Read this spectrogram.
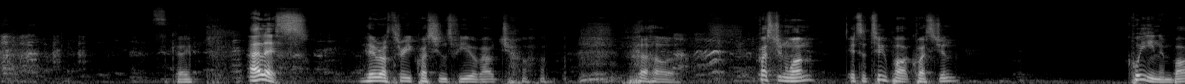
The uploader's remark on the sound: in front of an ACTUAL live audience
